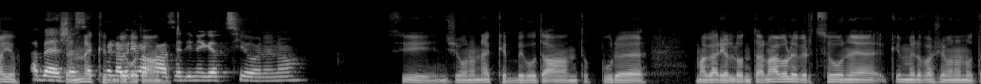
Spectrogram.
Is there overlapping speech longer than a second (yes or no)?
yes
